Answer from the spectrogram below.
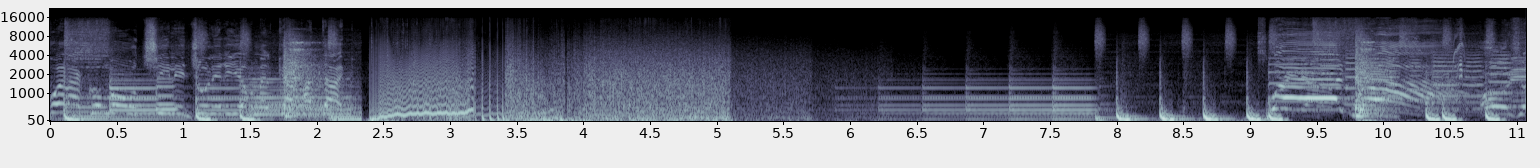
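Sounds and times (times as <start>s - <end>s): hiss-like noise in rap mix: 9.1s - 11.0s.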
